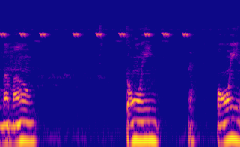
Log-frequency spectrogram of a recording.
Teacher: ele é um som de nasalidade, né, que é um som que demonstra que saiu bem, saiu assim mais pelo nariz, né, e ele é colocado em cima das vogais O e A.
